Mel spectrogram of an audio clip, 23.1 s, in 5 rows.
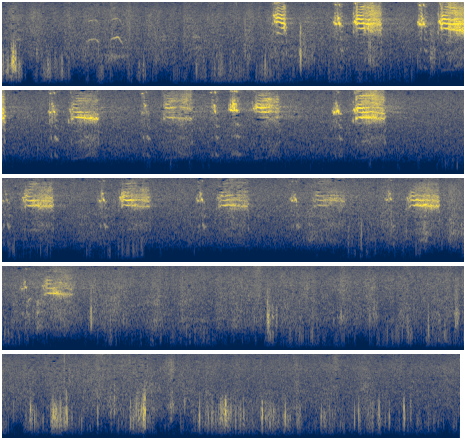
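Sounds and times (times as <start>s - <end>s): birds warbling chirps: 0.8s - 1.3s, 2.6s - 8.6s, 9.2s - 14.8s.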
